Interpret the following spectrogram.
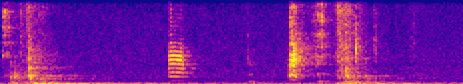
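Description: Red-whiskered bulbul giving a few faint, short high chirps, with a couple of sharp clicks about one and a half seconds in.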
